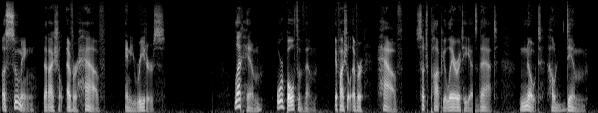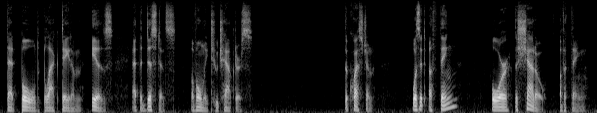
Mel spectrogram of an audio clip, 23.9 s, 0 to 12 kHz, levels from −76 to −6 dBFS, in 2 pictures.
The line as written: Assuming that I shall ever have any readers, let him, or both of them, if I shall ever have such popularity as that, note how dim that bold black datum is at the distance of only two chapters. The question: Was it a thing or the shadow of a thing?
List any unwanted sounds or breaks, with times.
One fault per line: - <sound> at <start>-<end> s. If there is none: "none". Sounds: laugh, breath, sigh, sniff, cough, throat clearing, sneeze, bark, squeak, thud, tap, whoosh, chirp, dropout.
- dropout at 9.4-9.5 s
